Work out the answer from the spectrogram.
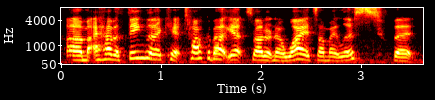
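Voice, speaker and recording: A woman's voice: fairly high pitch, lively intonation, fast. A woman guest on a livestream, chatting casually in a gushing, playful, informal way. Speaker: guest performer and streamer.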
